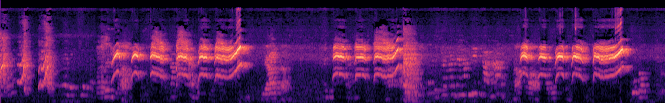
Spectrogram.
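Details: Much-chattering talking parrot, imitator of cat meows and dog barks, keeps up a long stream of squawks, rising whiny notes and babble, broken by short pauses and one harsh screech midway.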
